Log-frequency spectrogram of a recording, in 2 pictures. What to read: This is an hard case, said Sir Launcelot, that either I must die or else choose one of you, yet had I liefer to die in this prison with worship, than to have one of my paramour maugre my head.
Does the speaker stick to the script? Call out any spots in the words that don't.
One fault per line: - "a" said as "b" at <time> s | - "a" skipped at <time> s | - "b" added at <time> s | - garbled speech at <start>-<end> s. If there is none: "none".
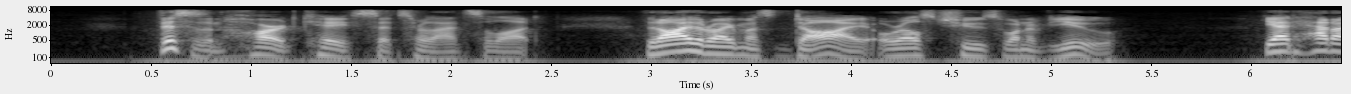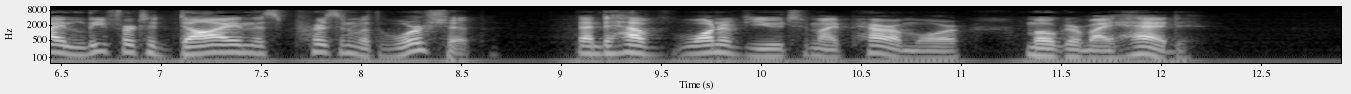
- "you to" added at 10.0 s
